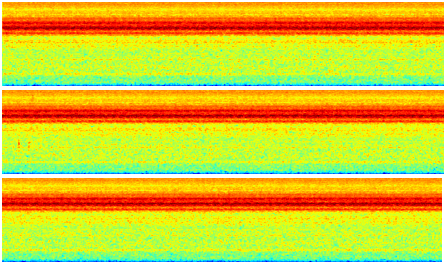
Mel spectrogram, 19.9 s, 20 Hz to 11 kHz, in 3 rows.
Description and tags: This is the motor loop of an old MSI computer. This sound has been recroded with an iPhone4s and edited with gold wave.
